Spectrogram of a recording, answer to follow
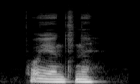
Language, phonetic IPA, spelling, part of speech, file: Polish, [pɔˈjɛ̃ntnɨ], pojętny, adjective, LL-Q809 (pol)-pojętny.wav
